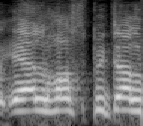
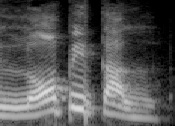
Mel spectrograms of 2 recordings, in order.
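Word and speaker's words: L'Hôpital: এটাকে কেউ কেউ এল হসপিটাল বলে। কেউ কেউ এল হসপিটাল বলে। আর আসল উচ্চারণ হচ্ছে ল পিতাল। ল পিতাল।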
